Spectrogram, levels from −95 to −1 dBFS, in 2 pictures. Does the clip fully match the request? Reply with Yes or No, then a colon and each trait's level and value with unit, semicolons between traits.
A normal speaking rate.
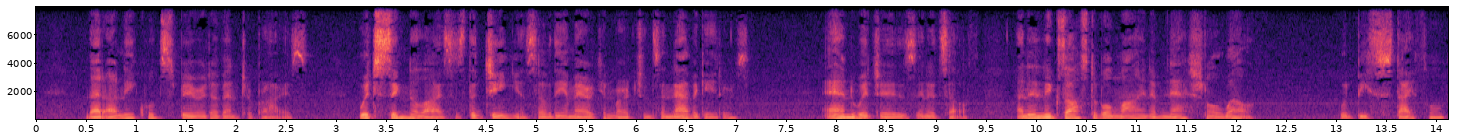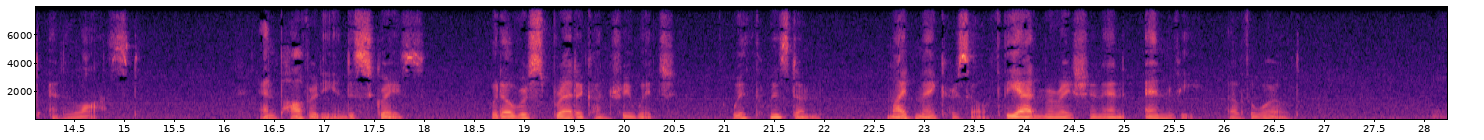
No: slow, 110 wpm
